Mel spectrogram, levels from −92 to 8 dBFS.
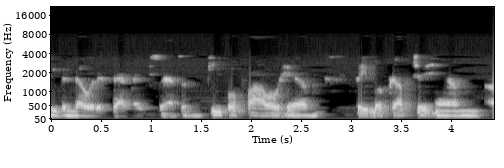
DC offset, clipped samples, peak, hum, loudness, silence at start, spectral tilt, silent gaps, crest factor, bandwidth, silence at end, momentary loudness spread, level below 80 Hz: under 0.1%; under 0.1%; -2 dBFS; none; -14 LUFS; 0 s; -9.5 dB/octave; none; 10 dB; 4 kHz; 0 s; 6 LU; -58 dBFS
